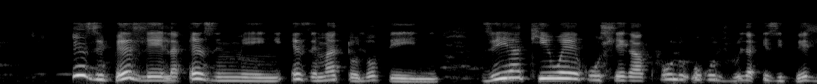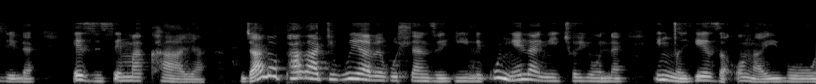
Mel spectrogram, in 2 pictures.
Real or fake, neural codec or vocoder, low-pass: fake; codec, 16 kHz, 6 kbps, DAC; 7.2 kHz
